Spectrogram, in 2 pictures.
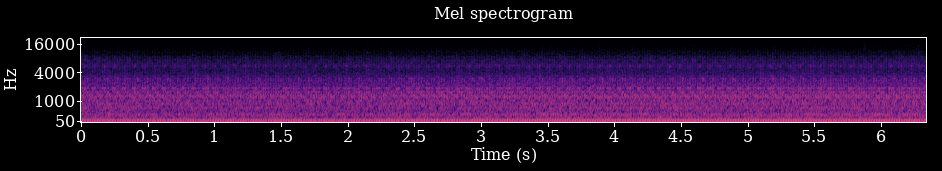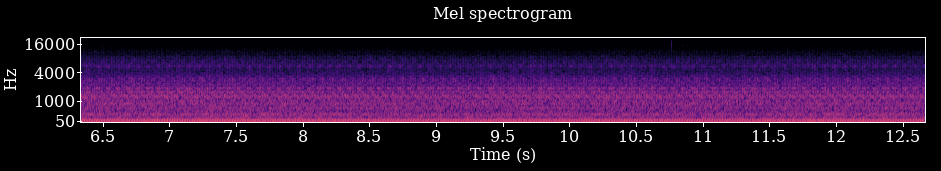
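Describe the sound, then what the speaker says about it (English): Constant heavy drone of a farm tractor engine working hard in a field while fertilizing, a loud, unbroken low hum with steady mechanical texture and no voices. "Every last little bit of horsepower this tractor got,"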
